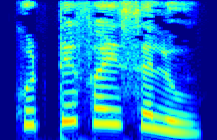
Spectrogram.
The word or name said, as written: ಕುಟ್ಟೆಫೈಸಲು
